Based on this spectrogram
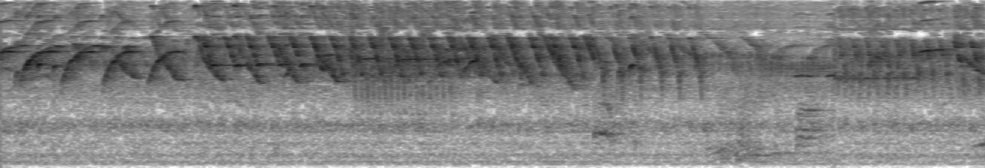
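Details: Canary in full song, a fast run of high sweeping notes merging into a long buzzy rolling trill, then further downslurred whistles, with faint low background noise.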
